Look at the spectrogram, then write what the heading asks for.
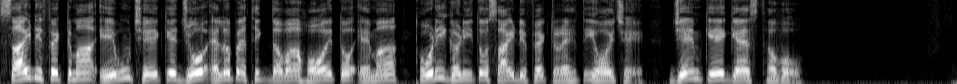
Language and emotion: Gujarati, neutral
